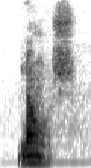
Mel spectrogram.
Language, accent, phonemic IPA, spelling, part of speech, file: French, Canada, /blɑ̃ʃ/, blanches, adjective, LL-Q150 (fra)-blanches.wav
- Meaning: feminine plural of blanc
